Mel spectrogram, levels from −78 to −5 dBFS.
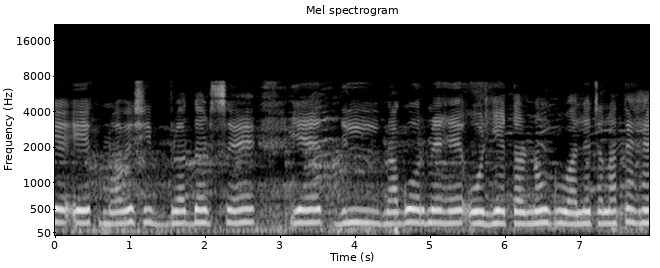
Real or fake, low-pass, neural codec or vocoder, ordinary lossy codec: real; 7.2 kHz; none; none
